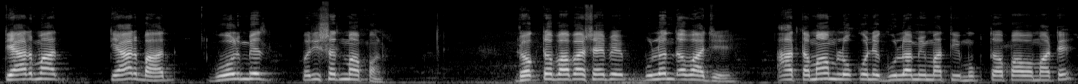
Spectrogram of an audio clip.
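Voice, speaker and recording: Bright, high-pitched man, emphatic orator. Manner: emphatic, deliberate, in short measured phrases. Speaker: speaker for a Buddhist vihara. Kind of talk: formal public address, historical oratory.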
